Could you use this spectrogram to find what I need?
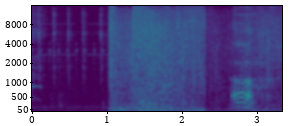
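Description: An explosion booms with a roar of fire.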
